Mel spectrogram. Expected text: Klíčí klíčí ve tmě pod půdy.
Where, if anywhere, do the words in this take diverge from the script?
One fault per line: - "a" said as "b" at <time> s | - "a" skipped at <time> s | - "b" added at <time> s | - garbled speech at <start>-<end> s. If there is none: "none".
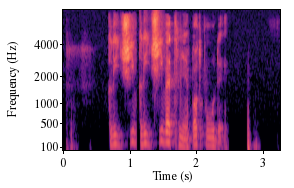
none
